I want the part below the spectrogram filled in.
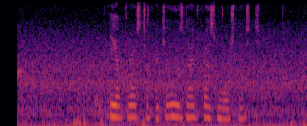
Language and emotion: Russian, neutral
